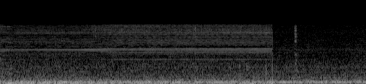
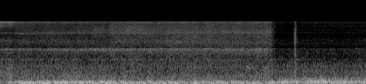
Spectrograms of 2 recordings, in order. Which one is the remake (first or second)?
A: second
